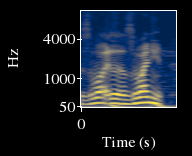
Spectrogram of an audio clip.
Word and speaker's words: звонит: Нет, она, конечно, знает, что ударение в слове звонит падает на второй слог, но ничего не имеет против изменения этого правила.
